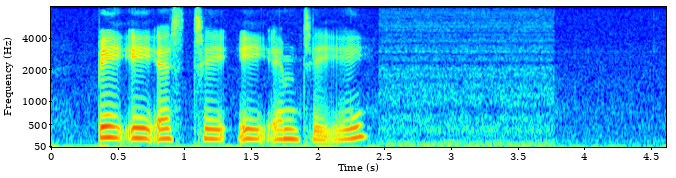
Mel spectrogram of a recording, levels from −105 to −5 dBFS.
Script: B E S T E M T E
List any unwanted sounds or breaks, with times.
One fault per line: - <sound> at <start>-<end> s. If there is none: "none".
none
